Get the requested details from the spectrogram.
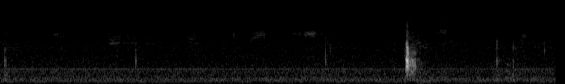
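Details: A 1-day-old newborn gives a single sharp, brief hiccup in a quiet room; hiccups.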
